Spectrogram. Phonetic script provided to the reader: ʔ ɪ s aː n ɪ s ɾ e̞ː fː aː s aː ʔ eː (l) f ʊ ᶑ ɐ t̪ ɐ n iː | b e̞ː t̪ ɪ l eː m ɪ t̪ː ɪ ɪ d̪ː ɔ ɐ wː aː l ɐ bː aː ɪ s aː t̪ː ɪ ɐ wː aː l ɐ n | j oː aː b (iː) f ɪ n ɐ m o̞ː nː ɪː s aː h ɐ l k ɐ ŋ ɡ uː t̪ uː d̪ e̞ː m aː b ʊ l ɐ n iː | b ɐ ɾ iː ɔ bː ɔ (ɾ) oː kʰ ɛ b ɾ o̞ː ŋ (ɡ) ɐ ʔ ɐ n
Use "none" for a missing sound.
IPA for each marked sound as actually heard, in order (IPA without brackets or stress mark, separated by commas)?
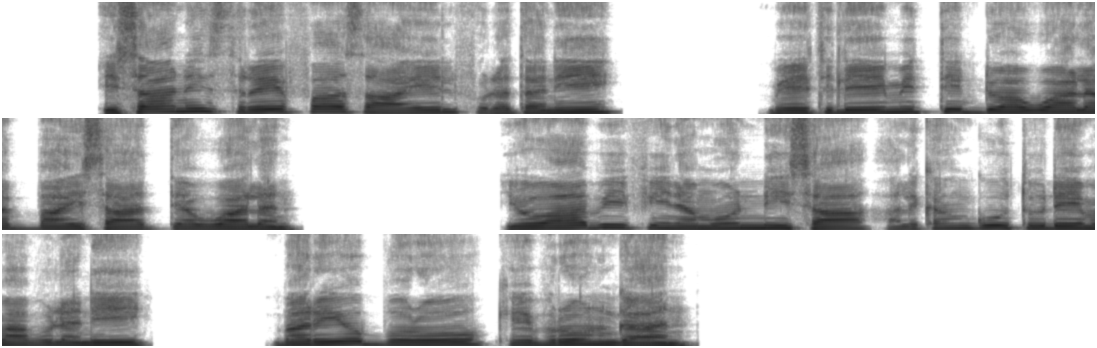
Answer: l, iː, ɾ, ɡ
